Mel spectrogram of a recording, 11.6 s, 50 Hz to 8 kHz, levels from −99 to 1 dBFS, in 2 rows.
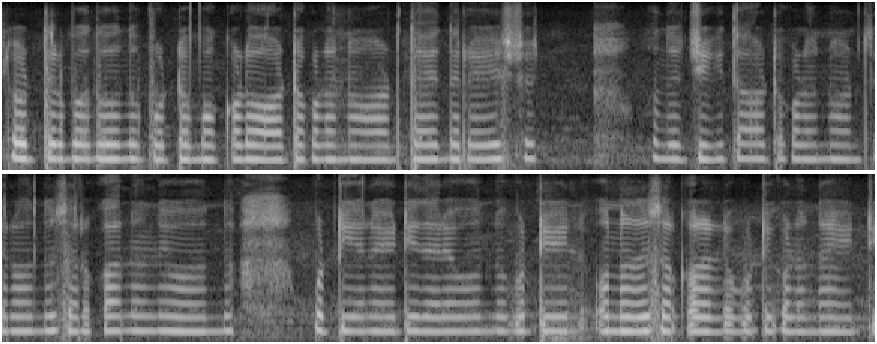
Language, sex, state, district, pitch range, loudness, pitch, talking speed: Kannada, female, Karnataka, Dharwad, 245-255 Hz, -30 LUFS, 250 Hz, 130 wpm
